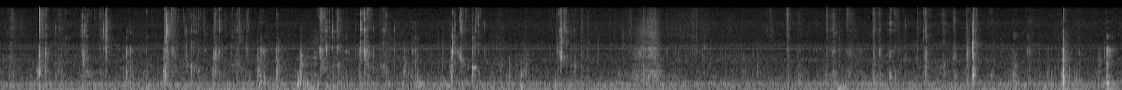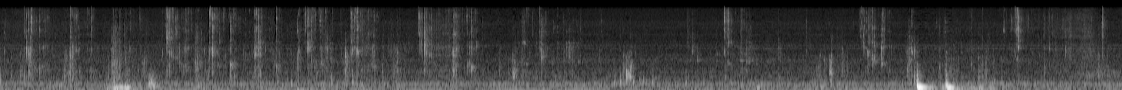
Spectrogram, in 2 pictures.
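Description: Close-up eating sounds: a flaky cream-filled pastry being bitten and chewed, with many small crisp crunches and mouth clicks over a steady low hum. A louder low thump comes about halfway through, and two more come close together near the end.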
